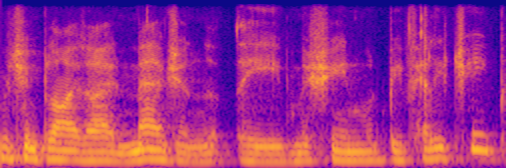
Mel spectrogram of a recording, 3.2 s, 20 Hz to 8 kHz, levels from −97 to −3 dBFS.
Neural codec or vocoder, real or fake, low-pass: none; real; 7.2 kHz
